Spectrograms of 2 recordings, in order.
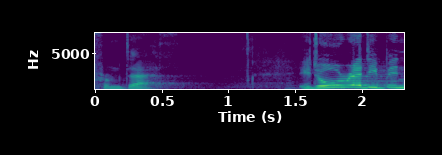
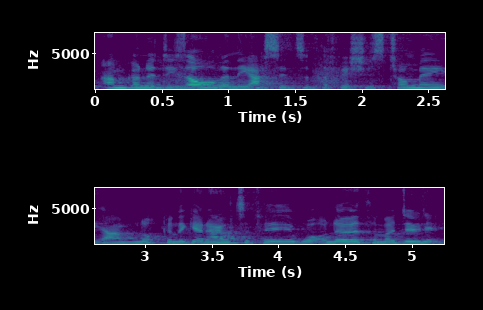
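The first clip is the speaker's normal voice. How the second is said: inward thoughts; 2 semitones lower, 9 dB quieter than usual. Acted.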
